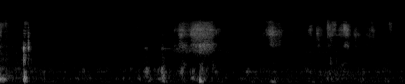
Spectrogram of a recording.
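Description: Faint scratchy rustles and light ticks of trading cards being handled and slid on a mat by gloved hands: a click just after the start, a short rustle about two seconds in, and a few small ticks near the end.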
